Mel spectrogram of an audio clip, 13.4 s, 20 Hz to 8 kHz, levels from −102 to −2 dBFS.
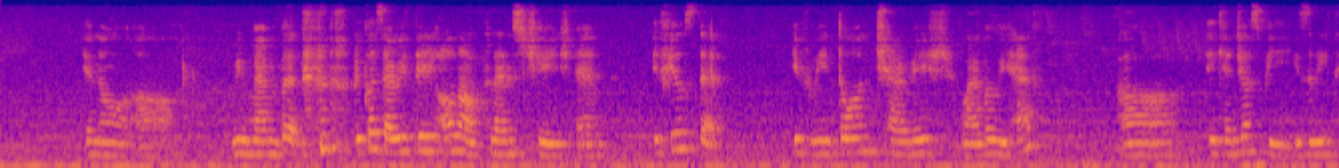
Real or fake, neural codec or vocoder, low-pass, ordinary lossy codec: real; none; 7.2 kHz; none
